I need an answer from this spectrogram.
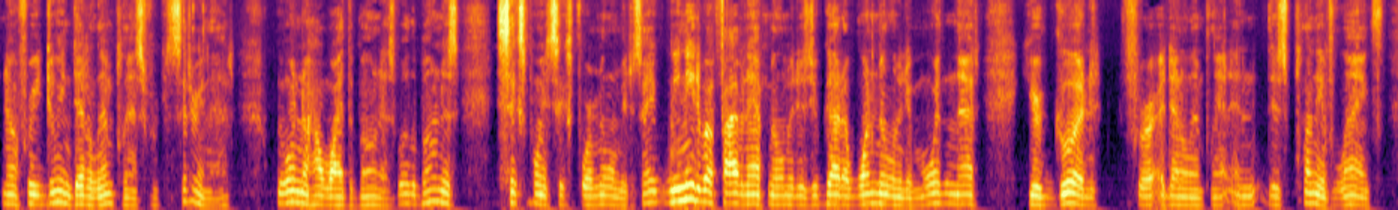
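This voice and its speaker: Guy in his 60s explaining a case slide by slide, dry sound, mid pitch. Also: a little fast, dark tone, no room sound. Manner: explanatory, walks through images step by step. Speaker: dental lecturer. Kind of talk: case presentation lecture.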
